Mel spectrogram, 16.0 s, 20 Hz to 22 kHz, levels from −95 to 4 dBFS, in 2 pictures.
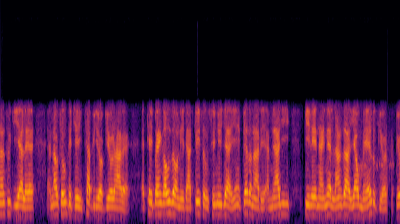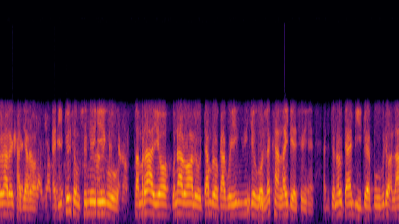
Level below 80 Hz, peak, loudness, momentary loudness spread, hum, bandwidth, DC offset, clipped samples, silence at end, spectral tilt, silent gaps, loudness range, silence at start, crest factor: -70 dBFS; -4 dBFS; -22 LUFS; 10 LU; none; 4.2 kHz; under 0.1%; under 0.1%; 0 s; -8.5 dB/octave; none; 4 LU; 0 s; 16 dB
